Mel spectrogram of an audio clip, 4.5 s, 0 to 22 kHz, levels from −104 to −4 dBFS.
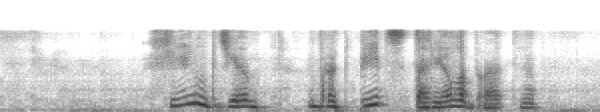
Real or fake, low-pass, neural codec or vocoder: fake; 7.2 kHz; codec, 16 kHz in and 24 kHz out, 0.6 kbps, FireRedTTS-2 codec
